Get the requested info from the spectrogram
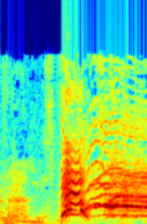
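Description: A woman screaming in fright at being startled: one long, loud, high-pitched scream that breaks out about a second in, after some low voices.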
